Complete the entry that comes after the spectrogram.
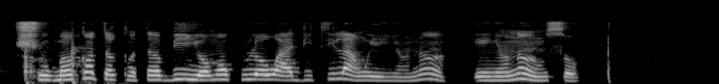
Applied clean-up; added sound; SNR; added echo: classical method spectral subtraction.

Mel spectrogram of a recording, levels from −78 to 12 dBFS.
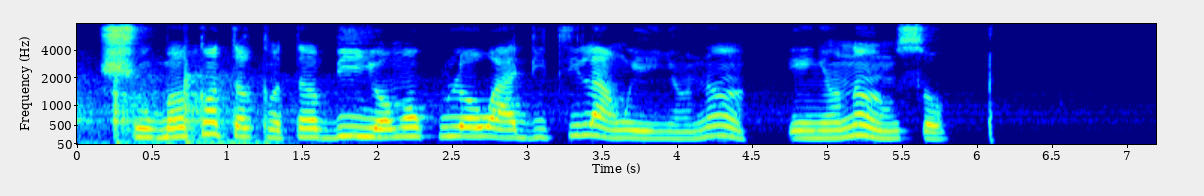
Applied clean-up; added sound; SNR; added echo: none; Knock; 17 dB; none.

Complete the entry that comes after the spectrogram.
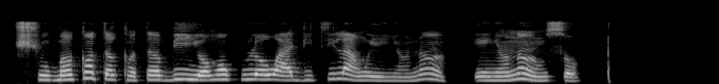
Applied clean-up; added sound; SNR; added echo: neural mask model DeepFilterNet 3.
